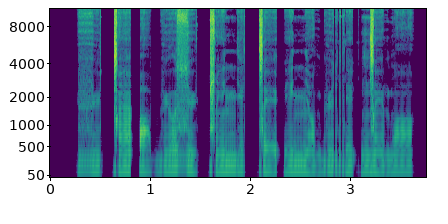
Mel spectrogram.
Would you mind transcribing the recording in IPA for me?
v y˧˩˧ ǀ æ̃˨˦ ʔ ɑ˧˩˧ b y˨˦ ʊ̯ z y˧˩˧ ǁ ĩ˨˦ nʲ e˧˩˧ ǀ e˧˩˧ ʔ i˨˦ nʲ ɑ̃˧˩˧ b y˦ r i˧˩˧ ʔ ŋ͡ǀ ẽ˧˩˧ b ɑ̃˦

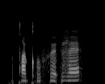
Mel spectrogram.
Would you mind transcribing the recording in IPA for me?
tˤ ø kʷʼ ə f ø ʔ ʐ ɛ

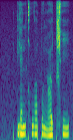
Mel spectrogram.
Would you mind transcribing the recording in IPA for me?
p j ɛ˦ n kʰ w ɔ˦ p ʊ˥˨ ŋ ɑ˦ ʊ̯ t͡ɕʰ i˦

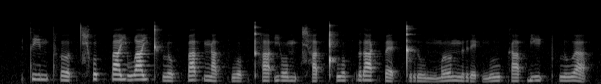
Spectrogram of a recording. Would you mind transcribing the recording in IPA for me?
t i˧ n tʰ ɤː˨˩ t̚ t͡ɕʰ o˥˩ k̚ p a˥˩ j w a˥˩ j kʰ l o˨˩ k̚ p a˥˩ t̚ ŋ a˨˩ t̚ k w o˨˩ k̚ tʰ a˦˥ ʔ j oː˧ m t͡ɕʰ a˨˩ t̚ kʰ w o˦˥ k̚ r aː˥˩ k̚ p ɛː˨˩ k̚ t r uː˨˩ ŋ m ɤː˥˩ ŋ r e˨˩ ʔ ŋ uː˥˩ k a˦˥ p̚ j i˥˩ ʔ pʰ l u˥˩ a̯

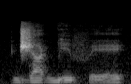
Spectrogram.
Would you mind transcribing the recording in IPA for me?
d͡ʒ a˦ ɡ͡b i˦ f e˨˦

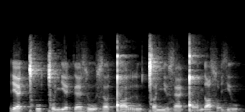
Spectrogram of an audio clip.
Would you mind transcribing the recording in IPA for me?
ɾʲ æ˦ ǀʰ u˧ ǀ ʊ˨ nʲ ɛ˨ k ɛ˨ z u˦˨ z ʌ˨ ǃ ɒ˧ r u˨ ǀ ʌ˨ nʲ ʊ˨ z æ˨ ǃ ɔ̰˦ nʲ ɑ˦ sˤ ṵ˦˨ zʲ u˧

